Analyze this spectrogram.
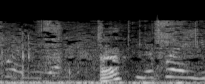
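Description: A child speaks outdoors in wind.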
